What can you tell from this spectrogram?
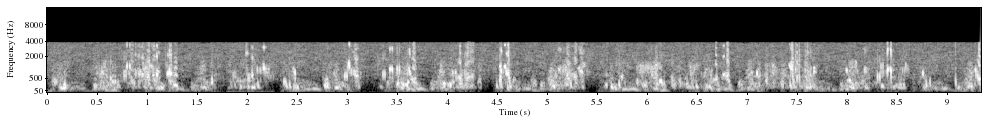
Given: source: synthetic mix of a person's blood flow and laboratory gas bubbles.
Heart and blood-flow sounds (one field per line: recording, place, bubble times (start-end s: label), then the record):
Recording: Doppler ultrasound of blood flow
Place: precordium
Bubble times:
0.05-0.24 s: bubbles
0.48-1.35 s: bubbles
1.63-1.71 s: bubbles
1.82-2.29 s: bubbles
2.34-2.53 s: bubbles
2.75-2.87 s: bubbles
2.95-3.16 s: bubbles
3.31-3.75 s: bubbles
3.93-4.38 s: bubbles
4.48-4.71 s: bubbles
4.84-4.92 s: bubbles
5.02-5.43 s: bubbles
5.57-5.64 s: bubbles
5.69-5.83 s: bubbles
5.88-6.86 s: bubbles
7.02-7.78 s: bubbles
7.95-8.66 s: bubbles
8.74-8.88 s: bubbles
9.10-9.14 s: bubbles
9.21-9.35 s: bubbles
From the record:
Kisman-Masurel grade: 333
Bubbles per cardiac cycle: rolling drumbeat, 9 or more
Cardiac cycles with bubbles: 50 to 99%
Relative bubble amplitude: loud (0.450 to 0.775)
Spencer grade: 3 (all of the cardiac periods contain showers or single bubble signals, but not dominating or overriding the cardiac motion signals)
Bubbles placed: anywhere in the cardiac cycle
